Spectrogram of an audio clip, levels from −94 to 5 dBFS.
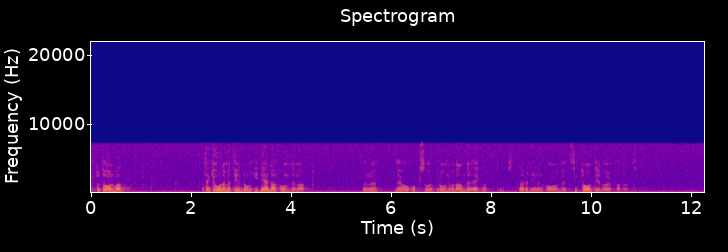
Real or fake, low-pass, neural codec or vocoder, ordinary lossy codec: real; 7.2 kHz; none; none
